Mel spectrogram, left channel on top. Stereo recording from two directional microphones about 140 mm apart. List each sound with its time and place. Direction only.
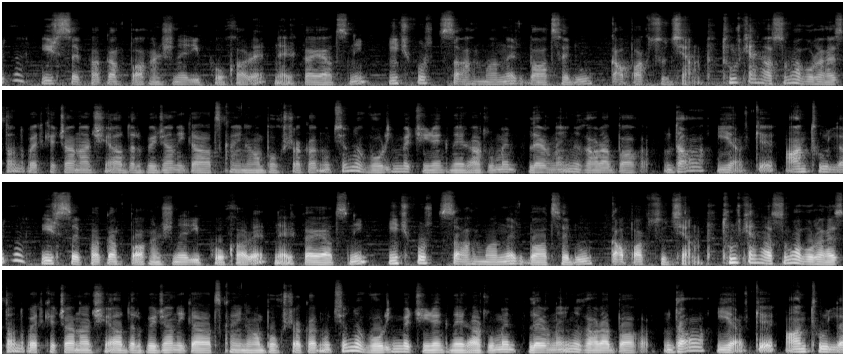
0.1 s speech: 45° right (ahead or behind)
